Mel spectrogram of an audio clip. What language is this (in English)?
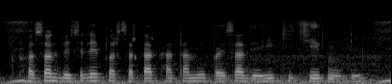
Bhojpuri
